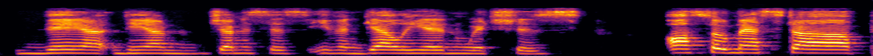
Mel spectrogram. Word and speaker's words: Evangelion: I mean, and you mentioned, I mean, Evangelion, if I'm pronouncing it right. Evangelion, yes.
